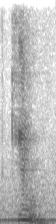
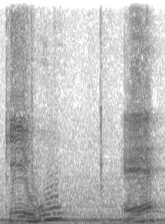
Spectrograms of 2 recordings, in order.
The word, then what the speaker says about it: queue: Essa interface chama-se Queue, tá? Queue, que se escreve dessa forma. A escrita é um pouco estranha, né? Q-U-E-U-E, Queue.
